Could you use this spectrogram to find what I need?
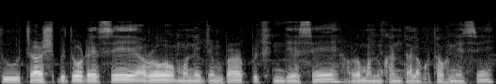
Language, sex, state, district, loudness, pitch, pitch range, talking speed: Nagamese, female, Nagaland, Kohima, -17 LUFS, 95 Hz, 85-100 Hz, 205 wpm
